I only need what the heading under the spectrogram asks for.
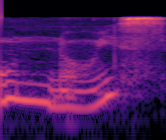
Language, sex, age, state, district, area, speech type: Assamese, female, 30-45, Assam, Sonitpur, rural, spontaneous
